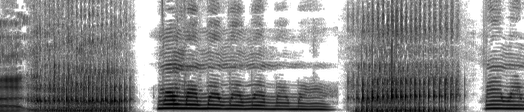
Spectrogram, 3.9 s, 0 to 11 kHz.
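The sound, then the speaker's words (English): A tape recorder plays a voice mimicking snoring for comic effect, like a 1920s comedy routine, alternating rough, rattling inhales with wavering, whistly hummed exhales in a steady back-and-forth rhythm, repeated twice. “It's just a tape recorder with him snoring on it. It's not convincing snoring.”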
